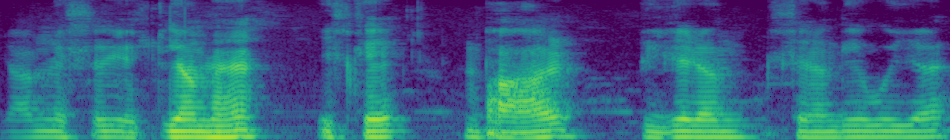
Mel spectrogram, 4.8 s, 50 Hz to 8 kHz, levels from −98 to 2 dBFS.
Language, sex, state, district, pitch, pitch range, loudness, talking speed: Hindi, male, Bihar, Jahanabad, 125 Hz, 120-125 Hz, -17 LUFS, 175 wpm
